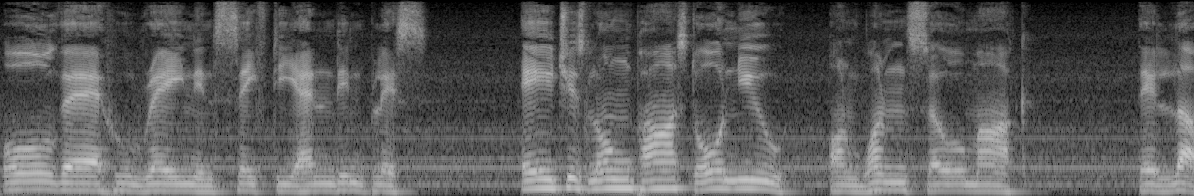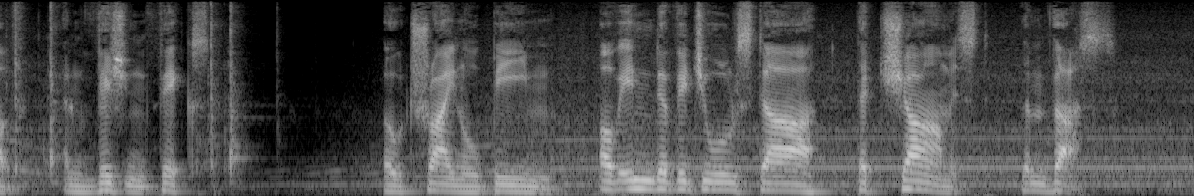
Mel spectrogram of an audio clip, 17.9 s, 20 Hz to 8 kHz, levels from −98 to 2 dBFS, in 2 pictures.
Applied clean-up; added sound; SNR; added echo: none; Mechanical fan; 18 dB; none.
